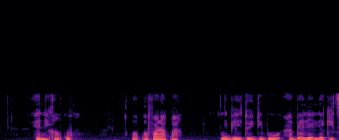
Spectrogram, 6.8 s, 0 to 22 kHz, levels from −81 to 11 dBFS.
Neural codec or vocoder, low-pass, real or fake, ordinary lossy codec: none; 7.2 kHz; real; none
